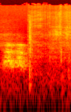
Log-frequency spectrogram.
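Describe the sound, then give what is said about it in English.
A dog at a house, barking at people walking by, lets out one drawn-out, fairly loud bark lasting about half a second, followed by a brief sharp yip. Quieter background noise fills the rest, with no talking. “And I need treats, and I'm going to bark at the people walking by the house.”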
